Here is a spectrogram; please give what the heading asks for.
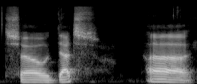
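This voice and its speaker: A man's voice: on the low side, steady tone, drawn-out words, bright, forceful tone, clear, resonant tone. A middle-aged man from Venezuela with a Venezuelan Spanish accent, a native Spanish speaker, talking hesitantly with many fillers as an interview guest. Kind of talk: interview conversation.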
